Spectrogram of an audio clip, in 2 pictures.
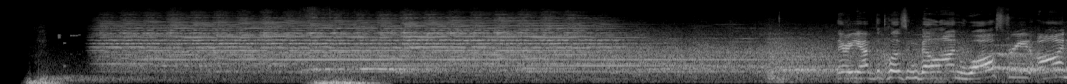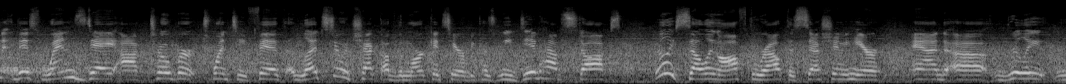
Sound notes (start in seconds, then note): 2.6 bell ringing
